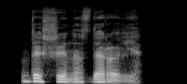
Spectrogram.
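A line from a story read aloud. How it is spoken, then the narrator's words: Whispered. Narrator (Russian): прошептала Бобби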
